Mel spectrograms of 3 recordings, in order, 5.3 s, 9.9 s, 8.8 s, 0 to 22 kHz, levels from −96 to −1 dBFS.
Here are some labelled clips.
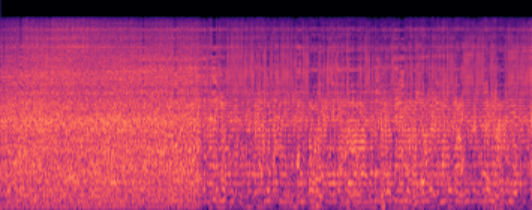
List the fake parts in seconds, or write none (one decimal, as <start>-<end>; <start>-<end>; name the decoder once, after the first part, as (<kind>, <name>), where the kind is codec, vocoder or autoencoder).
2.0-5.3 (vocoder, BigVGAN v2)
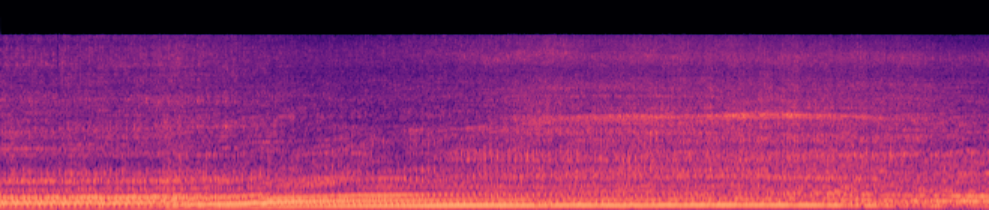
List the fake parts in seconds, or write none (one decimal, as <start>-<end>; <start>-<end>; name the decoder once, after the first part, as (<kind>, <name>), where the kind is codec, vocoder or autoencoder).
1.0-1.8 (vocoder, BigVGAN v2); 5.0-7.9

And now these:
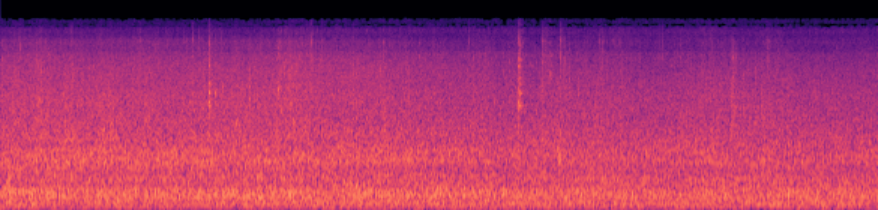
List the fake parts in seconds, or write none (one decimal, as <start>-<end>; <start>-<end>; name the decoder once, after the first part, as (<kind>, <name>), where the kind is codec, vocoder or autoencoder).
none

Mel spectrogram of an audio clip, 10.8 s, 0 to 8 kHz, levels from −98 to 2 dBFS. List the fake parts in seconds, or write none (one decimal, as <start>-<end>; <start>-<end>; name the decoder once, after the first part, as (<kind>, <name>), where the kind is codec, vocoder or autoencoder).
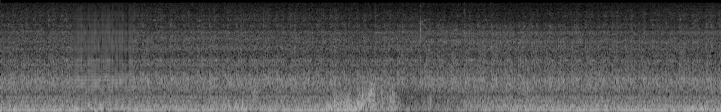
1.1-2.0 (vocoder, BigVGAN v2)

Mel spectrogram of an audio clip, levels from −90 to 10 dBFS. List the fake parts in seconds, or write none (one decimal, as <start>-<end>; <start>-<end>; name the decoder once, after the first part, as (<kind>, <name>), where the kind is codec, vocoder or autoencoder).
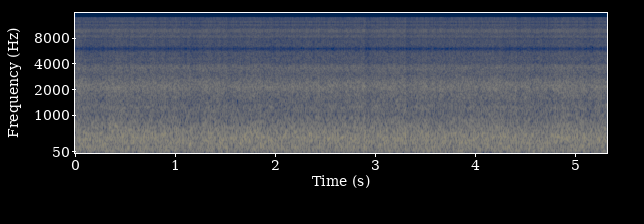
none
